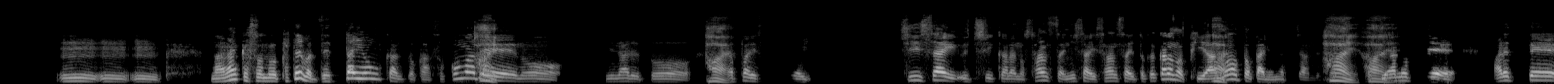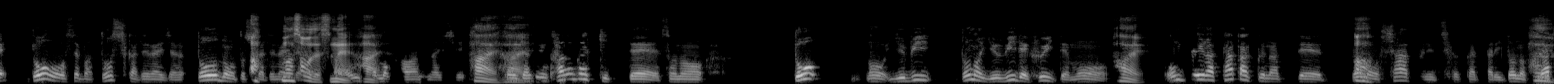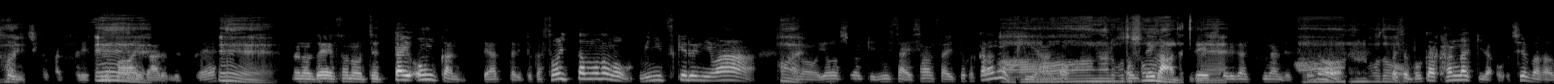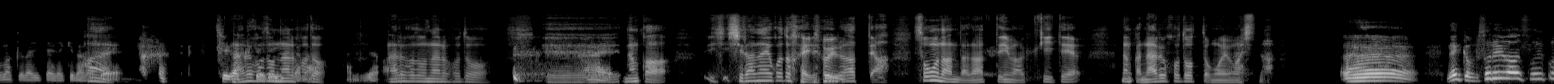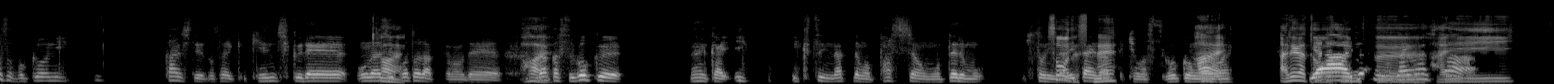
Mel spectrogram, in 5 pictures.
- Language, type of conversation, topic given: Japanese, unstructured, 人生をやり直せるとしたら、何を変えますか？
- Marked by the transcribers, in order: other background noise; chuckle; tapping; lip smack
